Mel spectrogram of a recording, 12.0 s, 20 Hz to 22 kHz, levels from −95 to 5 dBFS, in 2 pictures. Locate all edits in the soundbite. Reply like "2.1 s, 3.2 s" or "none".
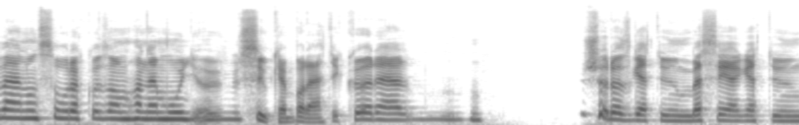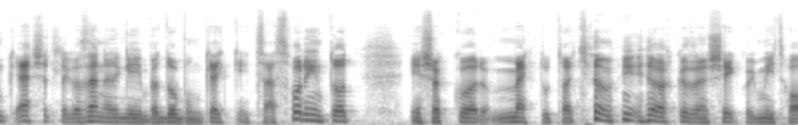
none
